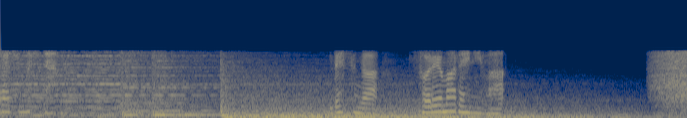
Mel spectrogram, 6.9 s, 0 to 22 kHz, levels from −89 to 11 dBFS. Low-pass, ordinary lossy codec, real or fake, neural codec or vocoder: 3.6 kHz; none; real; none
